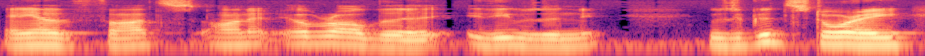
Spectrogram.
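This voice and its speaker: A man's voice: medium pitch, steady tone, moderate pace, darkish tone, slight background noise. A man co-hosting a casual review chat about an audio drama, rambling with many restarts and joking quoted asides.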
